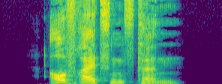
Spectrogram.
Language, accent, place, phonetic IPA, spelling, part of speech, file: German, Germany, Berlin, [ˈaʊ̯fˌʁaɪ̯t͡sn̩t͡stən], aufreizendsten, adjective, De-aufreizendsten.ogg
- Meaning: 1. superlative degree of aufreizend 2. inflection of aufreizend: strong genitive masculine/neuter singular superlative degree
